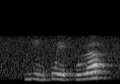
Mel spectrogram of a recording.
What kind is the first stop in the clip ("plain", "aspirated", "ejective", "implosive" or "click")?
plain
